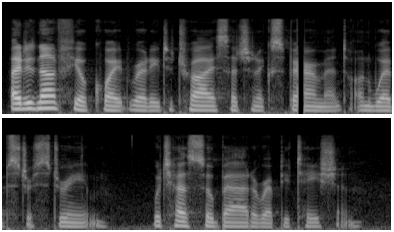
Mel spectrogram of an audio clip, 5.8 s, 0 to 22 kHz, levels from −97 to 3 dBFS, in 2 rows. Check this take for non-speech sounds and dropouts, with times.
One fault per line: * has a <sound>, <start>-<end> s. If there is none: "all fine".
* has a dropout, 2.2-2.3 s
